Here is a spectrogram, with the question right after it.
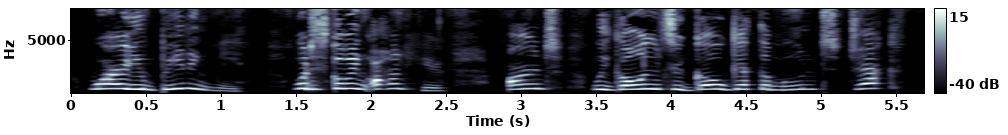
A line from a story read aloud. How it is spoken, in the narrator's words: The impostor was greatly confused by all of this and cried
